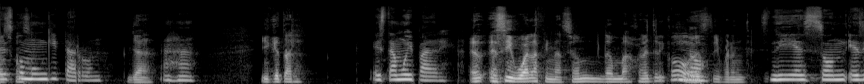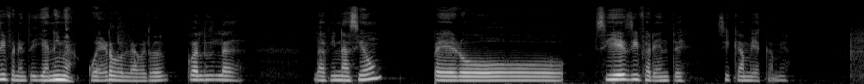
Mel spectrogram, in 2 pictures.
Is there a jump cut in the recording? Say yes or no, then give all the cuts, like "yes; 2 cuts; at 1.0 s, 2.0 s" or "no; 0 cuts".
no; 0 cuts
